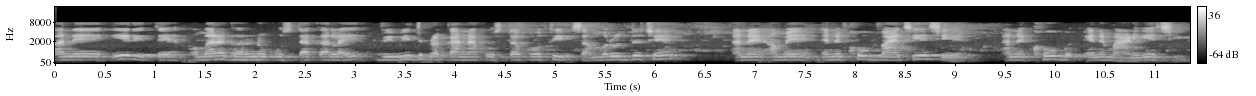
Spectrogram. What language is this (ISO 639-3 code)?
guj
